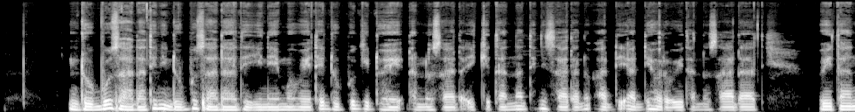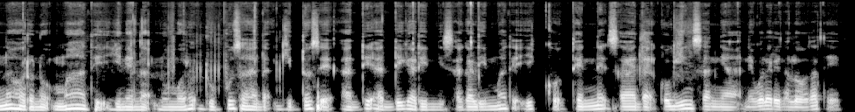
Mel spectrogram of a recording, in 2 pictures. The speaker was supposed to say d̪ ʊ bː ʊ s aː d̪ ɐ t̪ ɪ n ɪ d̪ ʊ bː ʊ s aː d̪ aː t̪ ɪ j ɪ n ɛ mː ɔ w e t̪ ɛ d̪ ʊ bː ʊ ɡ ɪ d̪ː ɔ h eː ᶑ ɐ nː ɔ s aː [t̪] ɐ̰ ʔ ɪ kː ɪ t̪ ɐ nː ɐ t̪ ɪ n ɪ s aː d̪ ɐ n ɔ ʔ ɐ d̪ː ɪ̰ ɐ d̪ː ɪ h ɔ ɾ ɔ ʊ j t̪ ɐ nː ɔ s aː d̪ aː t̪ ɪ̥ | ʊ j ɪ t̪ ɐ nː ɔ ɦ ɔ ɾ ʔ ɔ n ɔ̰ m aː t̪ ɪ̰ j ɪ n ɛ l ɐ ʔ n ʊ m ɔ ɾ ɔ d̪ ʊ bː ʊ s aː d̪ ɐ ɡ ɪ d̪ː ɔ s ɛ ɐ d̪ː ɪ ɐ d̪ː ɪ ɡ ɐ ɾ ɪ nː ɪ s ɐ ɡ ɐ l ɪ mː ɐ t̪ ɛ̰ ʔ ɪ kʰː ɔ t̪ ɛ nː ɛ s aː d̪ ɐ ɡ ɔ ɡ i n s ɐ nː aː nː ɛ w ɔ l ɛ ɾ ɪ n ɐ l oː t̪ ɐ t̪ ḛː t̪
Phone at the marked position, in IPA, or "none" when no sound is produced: d̪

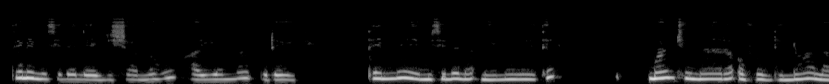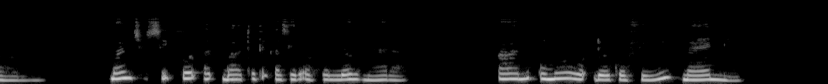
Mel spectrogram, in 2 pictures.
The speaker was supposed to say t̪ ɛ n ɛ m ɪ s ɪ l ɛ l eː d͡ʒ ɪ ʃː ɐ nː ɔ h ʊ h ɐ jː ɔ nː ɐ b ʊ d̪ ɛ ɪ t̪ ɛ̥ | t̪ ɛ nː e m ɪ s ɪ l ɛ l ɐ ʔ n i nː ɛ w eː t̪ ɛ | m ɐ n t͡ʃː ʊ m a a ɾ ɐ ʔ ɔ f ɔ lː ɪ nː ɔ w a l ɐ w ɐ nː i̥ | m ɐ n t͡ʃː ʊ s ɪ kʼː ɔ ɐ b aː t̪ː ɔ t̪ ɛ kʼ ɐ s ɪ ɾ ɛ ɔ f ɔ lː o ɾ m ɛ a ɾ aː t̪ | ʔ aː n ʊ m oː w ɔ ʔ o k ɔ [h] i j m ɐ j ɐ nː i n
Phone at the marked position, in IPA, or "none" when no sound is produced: f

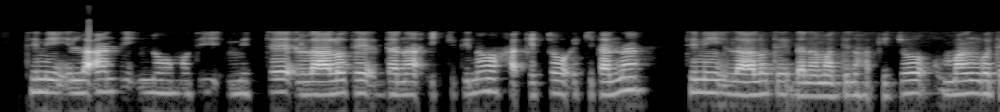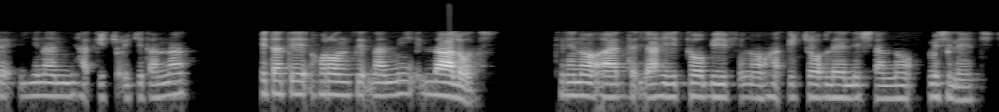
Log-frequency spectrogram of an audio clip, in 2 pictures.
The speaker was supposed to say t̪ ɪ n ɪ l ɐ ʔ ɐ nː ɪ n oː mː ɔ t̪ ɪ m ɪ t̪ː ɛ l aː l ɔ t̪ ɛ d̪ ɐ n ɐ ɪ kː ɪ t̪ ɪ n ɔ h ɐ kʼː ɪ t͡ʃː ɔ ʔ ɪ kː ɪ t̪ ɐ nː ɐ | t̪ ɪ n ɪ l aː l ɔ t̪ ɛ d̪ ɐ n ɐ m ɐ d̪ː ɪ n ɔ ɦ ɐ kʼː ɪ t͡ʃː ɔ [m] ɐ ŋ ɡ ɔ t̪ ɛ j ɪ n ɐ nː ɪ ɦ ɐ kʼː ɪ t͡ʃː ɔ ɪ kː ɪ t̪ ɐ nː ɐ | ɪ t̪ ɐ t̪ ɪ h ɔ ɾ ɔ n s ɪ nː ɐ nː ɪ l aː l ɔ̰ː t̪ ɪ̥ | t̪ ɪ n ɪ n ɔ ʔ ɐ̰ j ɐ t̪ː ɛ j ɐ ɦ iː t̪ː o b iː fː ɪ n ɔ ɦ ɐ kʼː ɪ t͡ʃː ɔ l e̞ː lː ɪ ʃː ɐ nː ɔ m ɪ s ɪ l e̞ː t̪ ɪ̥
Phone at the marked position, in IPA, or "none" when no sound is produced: m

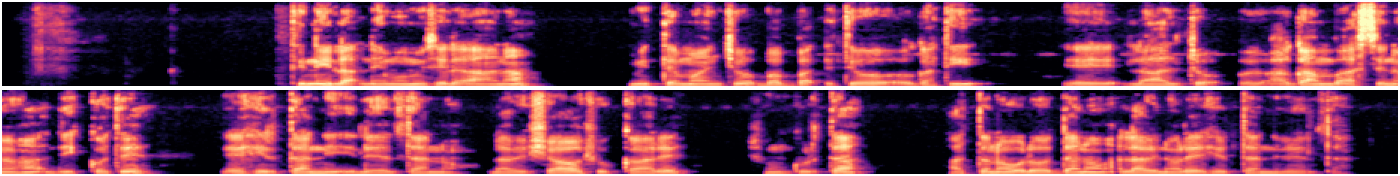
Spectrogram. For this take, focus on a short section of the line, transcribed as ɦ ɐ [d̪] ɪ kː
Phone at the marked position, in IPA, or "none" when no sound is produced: d̪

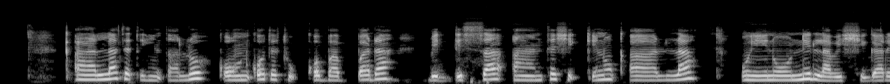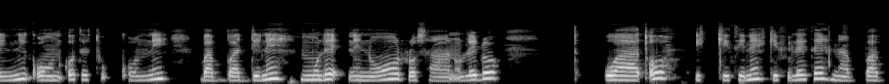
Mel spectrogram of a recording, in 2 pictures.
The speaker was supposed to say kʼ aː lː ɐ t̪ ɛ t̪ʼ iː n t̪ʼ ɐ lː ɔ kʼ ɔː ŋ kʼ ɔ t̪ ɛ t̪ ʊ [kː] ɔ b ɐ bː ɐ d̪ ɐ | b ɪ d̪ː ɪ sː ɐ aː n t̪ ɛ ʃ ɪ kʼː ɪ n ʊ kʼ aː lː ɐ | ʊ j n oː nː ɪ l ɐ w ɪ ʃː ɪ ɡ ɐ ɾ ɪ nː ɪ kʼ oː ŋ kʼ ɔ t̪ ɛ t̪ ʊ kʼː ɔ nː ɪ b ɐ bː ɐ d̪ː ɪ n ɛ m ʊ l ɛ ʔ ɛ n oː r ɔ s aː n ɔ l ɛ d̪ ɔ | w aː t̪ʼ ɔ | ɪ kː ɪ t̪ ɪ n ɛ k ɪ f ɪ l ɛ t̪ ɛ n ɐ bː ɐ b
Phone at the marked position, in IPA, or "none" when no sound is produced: kʼː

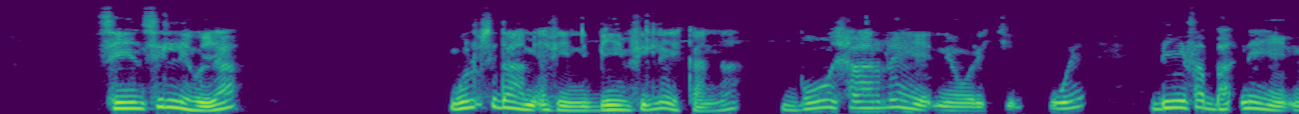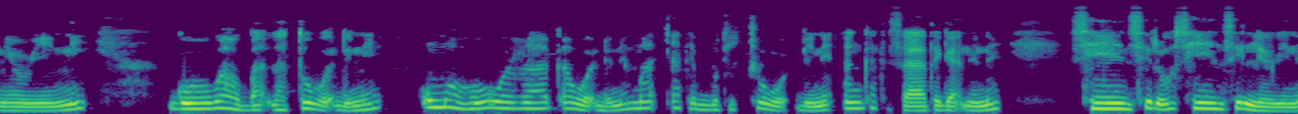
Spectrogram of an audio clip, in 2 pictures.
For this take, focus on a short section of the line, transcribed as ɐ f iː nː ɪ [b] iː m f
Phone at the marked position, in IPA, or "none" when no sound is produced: b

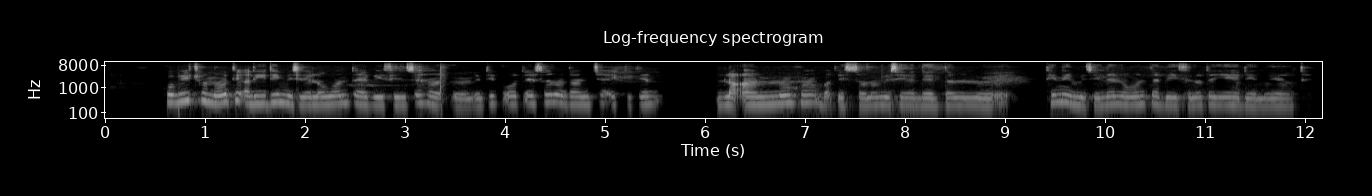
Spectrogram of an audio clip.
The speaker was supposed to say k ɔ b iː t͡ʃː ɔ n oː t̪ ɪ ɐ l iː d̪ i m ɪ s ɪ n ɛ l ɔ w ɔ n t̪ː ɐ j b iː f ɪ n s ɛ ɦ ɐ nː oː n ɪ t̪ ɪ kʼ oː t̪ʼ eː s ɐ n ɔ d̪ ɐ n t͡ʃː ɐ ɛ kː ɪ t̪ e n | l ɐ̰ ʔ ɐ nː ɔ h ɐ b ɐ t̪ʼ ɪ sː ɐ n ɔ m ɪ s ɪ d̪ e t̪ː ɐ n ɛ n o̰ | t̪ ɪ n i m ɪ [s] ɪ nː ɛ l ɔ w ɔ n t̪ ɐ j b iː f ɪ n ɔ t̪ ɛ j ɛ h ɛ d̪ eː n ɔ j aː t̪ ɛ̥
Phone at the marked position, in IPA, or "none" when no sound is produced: s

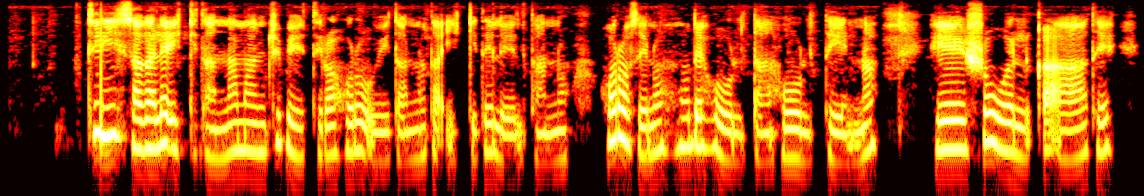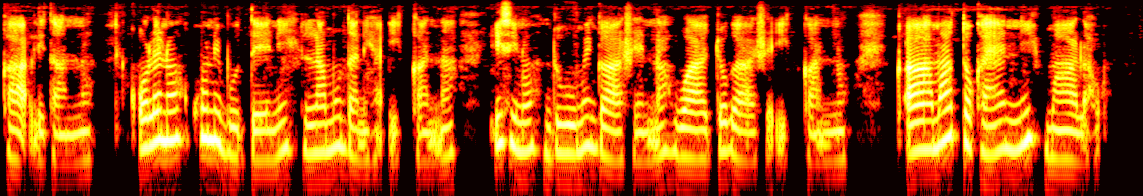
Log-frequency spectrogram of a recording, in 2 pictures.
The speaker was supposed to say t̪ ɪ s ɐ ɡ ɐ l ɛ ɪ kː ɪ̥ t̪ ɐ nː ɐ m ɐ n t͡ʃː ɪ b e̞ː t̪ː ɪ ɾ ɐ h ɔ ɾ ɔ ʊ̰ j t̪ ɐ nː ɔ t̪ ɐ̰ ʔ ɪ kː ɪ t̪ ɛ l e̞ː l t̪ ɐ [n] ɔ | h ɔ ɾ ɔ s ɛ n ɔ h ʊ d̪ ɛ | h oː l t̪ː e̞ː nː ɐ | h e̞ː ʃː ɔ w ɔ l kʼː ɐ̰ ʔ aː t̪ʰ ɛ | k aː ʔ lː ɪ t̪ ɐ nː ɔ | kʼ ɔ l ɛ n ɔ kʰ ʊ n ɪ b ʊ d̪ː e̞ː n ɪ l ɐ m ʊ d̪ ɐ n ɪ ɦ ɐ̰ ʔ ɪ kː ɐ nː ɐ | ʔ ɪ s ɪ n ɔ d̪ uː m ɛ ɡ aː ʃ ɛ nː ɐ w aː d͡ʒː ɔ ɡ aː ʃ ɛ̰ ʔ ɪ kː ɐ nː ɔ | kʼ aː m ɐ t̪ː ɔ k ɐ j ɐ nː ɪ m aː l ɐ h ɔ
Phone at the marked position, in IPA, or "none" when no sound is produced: nː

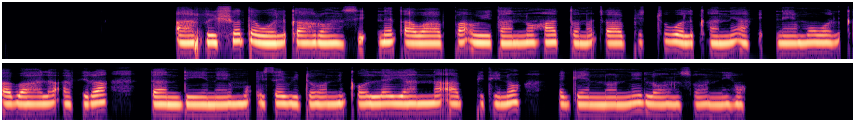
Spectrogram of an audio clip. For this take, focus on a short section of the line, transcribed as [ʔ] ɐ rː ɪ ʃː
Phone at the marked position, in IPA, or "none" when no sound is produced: ʔ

